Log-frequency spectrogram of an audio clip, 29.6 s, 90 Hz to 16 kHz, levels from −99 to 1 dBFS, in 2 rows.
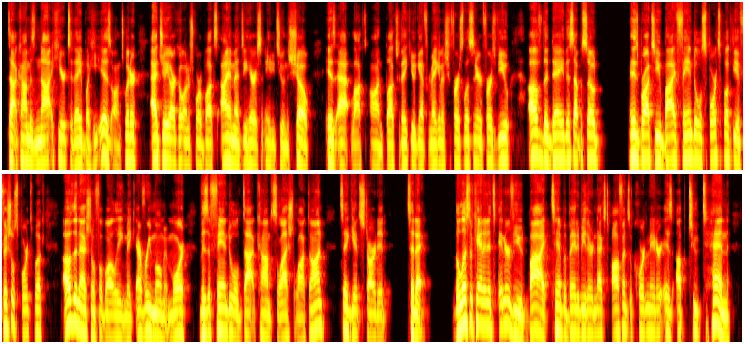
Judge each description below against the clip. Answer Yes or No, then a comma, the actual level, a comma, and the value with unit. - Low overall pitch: Yes, low, 120 Hz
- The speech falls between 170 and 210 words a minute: Yes, average, 185 wpm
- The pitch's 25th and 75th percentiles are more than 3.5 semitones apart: No, average, 3.2 semitones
